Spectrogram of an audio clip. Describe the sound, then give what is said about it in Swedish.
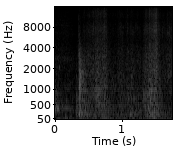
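Paper towels are pulled from a dispenser during handwashing before entering a stable: a sharp rustling tug, then a second papery pull a moment later, fairly quiet, with no talking. “Pappershanddukar.”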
